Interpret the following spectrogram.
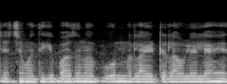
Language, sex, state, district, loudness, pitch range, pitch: Marathi, male, Maharashtra, Aurangabad, -13 LUFS, 130-135 Hz, 130 Hz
